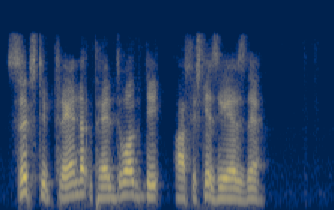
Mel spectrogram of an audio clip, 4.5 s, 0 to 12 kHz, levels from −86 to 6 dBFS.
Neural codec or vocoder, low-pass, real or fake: codec, 16 kHz, 1.1 kbps, Voila-Tokenizer; 7.2 kHz; fake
